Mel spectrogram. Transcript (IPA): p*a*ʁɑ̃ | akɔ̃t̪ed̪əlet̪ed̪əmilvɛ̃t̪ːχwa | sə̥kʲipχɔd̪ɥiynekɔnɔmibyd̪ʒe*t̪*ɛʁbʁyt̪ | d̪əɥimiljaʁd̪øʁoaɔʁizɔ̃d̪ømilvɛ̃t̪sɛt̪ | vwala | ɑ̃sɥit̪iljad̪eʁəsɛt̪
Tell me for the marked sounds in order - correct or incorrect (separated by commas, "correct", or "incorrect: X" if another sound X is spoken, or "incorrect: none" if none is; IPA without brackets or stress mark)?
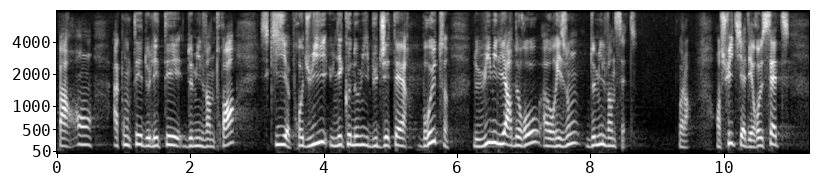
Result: correct, correct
